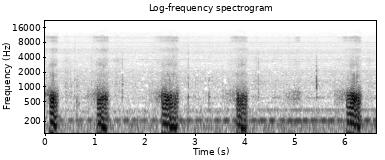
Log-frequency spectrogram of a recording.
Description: Our Boston Terrier snoring (these are light snores for him).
